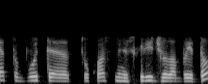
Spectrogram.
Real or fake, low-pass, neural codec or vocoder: real; 3.6 kHz; none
